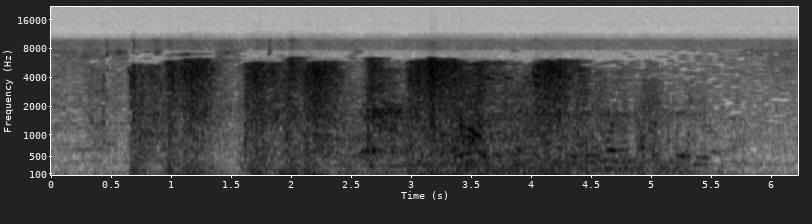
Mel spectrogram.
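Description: Loud game spell effects whoosh and crackle in bursts.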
